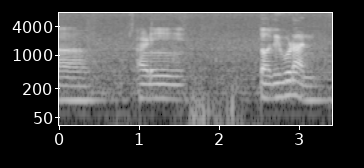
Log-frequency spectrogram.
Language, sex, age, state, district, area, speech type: Goan Konkani, male, 18-30, Goa, Ponda, rural, spontaneous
